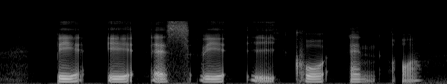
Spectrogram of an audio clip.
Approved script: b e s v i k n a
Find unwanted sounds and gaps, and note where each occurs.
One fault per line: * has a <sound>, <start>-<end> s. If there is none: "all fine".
* has a dropout, 3.9-4.0 s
